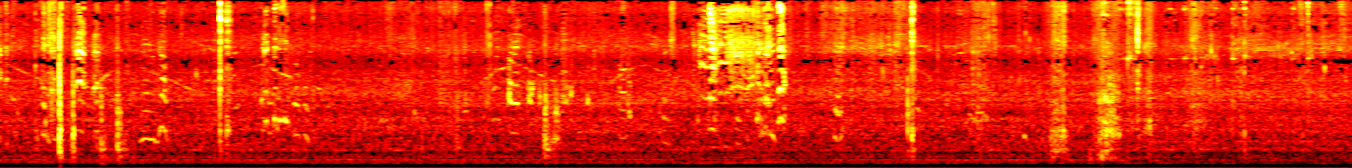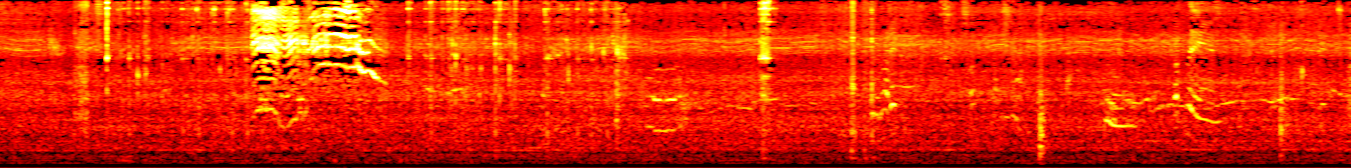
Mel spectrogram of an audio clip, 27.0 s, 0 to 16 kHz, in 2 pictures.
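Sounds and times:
animal squealing: 0:04.9 - 0:08.5, 0:15.9 - 0:18.2, 0:24.6 - 0:26.1.

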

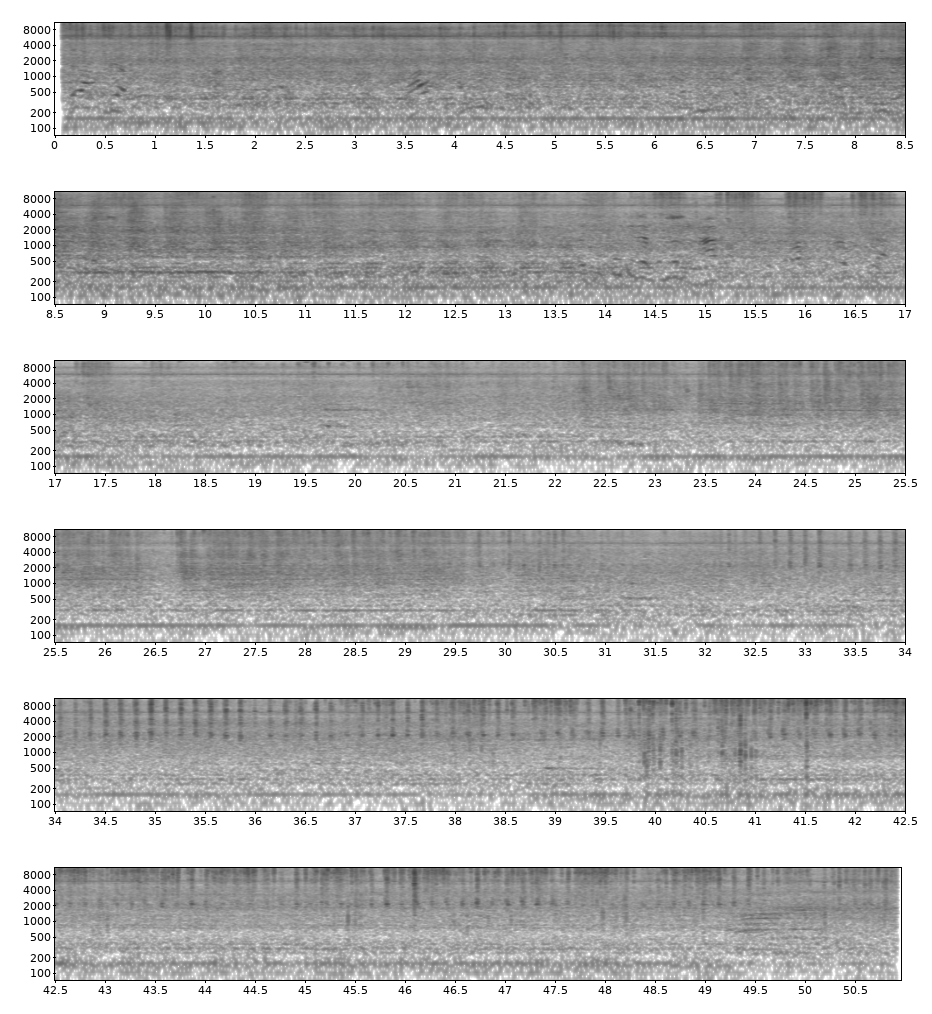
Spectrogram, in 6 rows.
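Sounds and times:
machinery humming: 0:00.1 - 0:50.9
fast light ticking: 0:32.8 - 0:50.9.

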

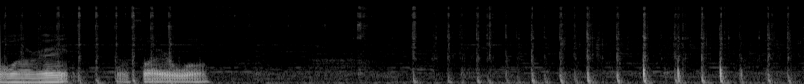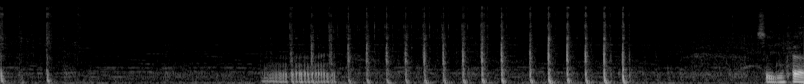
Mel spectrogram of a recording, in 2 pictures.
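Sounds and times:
tapping on plastic model: 0:00.0 - 0:01.9, 0:04.1 - 0:08.7, 0:10.9 - 0:14.4.

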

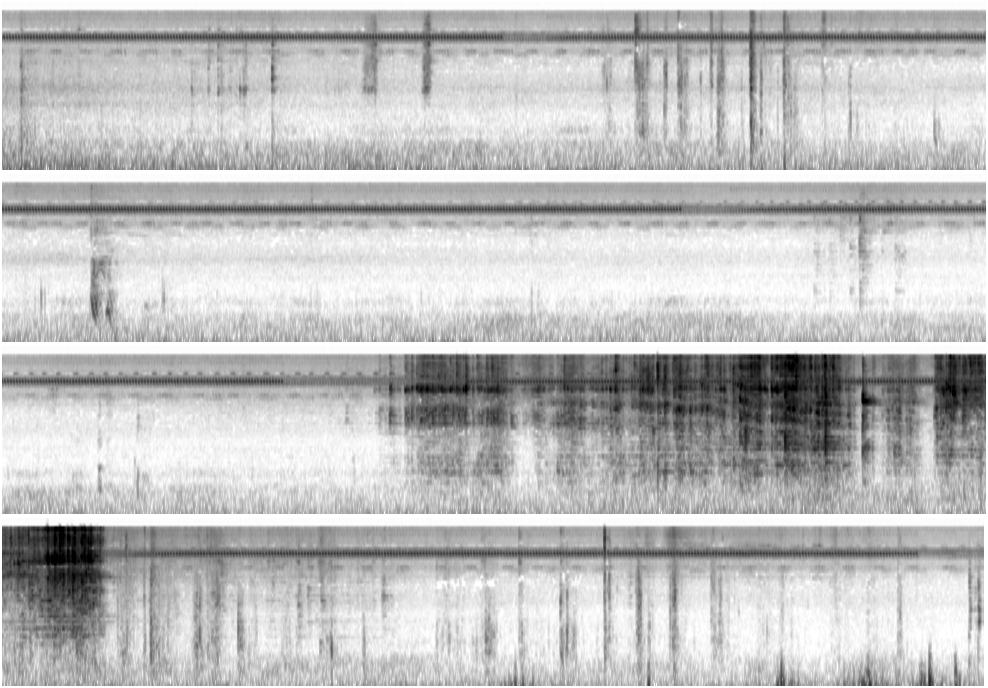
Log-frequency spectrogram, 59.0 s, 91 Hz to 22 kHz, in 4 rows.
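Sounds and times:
loud rough noise: 0:35.2 - 0:46.7.

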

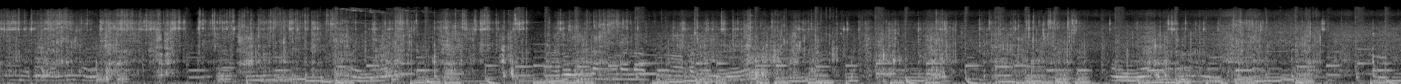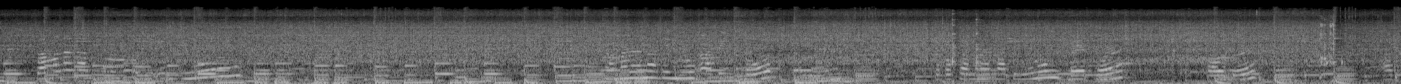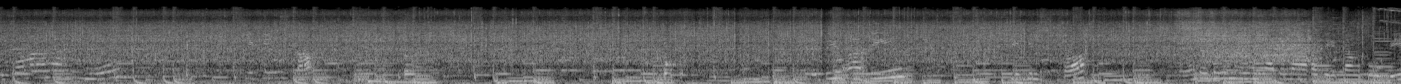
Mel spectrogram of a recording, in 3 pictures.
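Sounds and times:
wooden spatula stirring: 0:00.0 - 0:14.8
food sizzling in a pot: 0:00.0 - 0:42.0.

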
